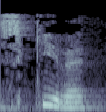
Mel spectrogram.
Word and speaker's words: scire: Con, which means with, and scire, that's the Latin pronunciation of S-C-I-R-E, which means to know.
